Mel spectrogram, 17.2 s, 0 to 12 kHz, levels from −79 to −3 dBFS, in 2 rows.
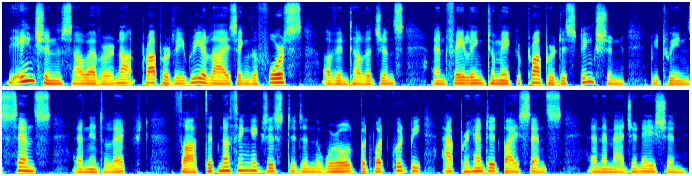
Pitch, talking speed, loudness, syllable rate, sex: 120 Hz, 130 wpm, -21 LUFS, 4.6 syllables/s, male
